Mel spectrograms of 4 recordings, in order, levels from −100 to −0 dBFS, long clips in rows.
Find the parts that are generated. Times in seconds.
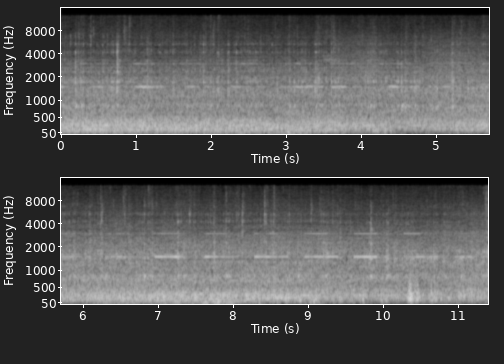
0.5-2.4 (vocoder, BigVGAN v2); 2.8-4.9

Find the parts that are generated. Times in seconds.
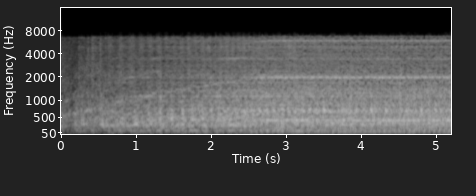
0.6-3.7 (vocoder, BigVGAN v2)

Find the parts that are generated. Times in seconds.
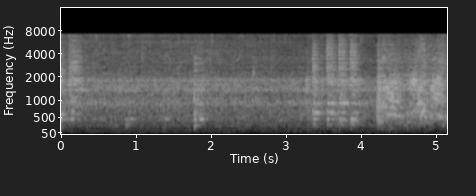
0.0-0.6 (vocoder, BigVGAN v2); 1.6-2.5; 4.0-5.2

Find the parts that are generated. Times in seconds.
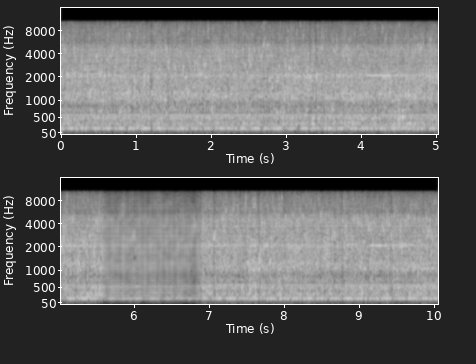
5.6-6.9 (vocoder, BigVGAN v2)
